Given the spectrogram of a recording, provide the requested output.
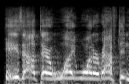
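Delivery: excited. Real, not acted. Host marvels at [name] rafting.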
